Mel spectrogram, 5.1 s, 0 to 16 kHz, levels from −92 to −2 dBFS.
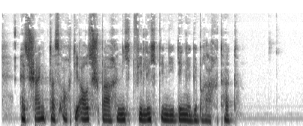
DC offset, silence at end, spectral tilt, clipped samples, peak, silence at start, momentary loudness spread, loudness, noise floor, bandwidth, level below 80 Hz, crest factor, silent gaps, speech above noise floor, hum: under 0.1%; 1.1 s; -5 dB/octave; under 0.1%; -2 dBFS; 0.05 s; 9 LU; -17 LUFS; -61 dBFS; 11.5 kHz; -50 dBFS; 16 dB; none; 44 dB; none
